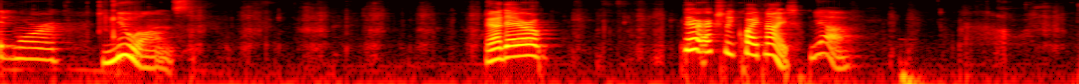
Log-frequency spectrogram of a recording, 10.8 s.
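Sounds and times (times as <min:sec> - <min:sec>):
speech: 0:00.0 - 0:02.0, 0:04.8 - 0:05.6, 0:06.8 - 0:08.6
regular crisps crunching: 0:00.6 - 0:07.3, 0:09.8 - 0:10.7.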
